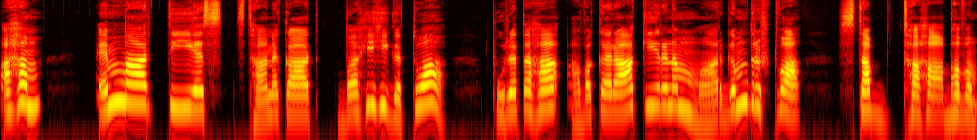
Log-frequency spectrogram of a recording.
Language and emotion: Sanskrit, disgusted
